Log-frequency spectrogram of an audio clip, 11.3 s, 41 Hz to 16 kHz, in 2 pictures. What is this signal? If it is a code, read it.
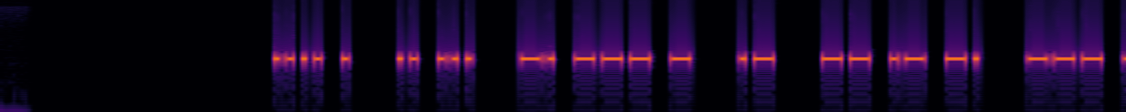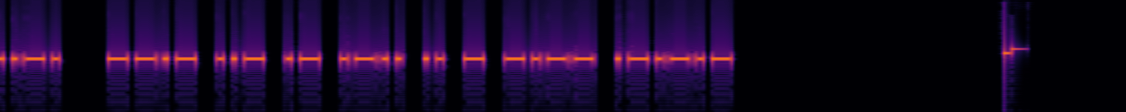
Morse code, heard as a keyed tone, about 34 wpm, 700 Hz. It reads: HE IS NOT A MAN OF QUALITY.
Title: Sentences from Top 1000 Words - Review Part 4 - 35wpm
